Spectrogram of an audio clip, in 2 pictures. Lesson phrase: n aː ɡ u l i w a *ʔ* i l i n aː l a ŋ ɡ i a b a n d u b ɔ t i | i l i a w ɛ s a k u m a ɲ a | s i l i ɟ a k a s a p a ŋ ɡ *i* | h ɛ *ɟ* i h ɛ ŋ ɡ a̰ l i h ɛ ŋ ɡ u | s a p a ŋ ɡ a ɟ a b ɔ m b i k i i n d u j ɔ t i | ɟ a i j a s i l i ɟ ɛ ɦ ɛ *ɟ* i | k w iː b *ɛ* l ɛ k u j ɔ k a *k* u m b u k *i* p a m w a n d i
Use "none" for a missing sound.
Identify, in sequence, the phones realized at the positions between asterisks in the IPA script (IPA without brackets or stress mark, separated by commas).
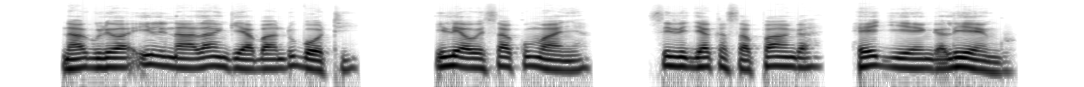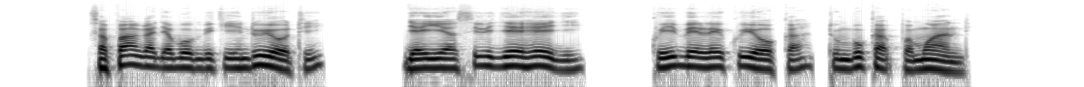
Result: ʔ, a, ɟ, ɟ, ɛ, t, a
